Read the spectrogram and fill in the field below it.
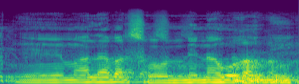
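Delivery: very low, slow grumble; low, drawn-out mock contempt; mock disdain. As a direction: drag it out low like a snubbing cleric. Mocks one cleric snubbing another.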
